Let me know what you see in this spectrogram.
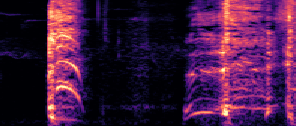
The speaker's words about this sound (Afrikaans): Oei, hoes. O! So dis hoe dit klink as mense hoes.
